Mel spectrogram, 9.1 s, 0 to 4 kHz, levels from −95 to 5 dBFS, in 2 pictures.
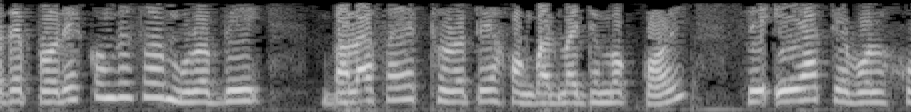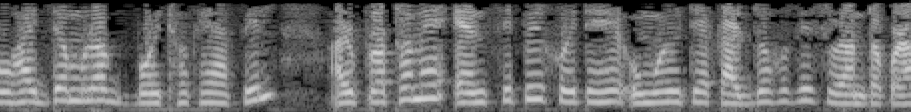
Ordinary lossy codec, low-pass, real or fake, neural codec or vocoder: none; 3.6 kHz; real; none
